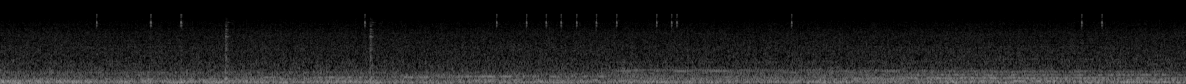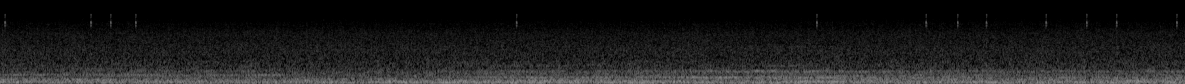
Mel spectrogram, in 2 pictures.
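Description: Short soft clicks tick as menu selections change.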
